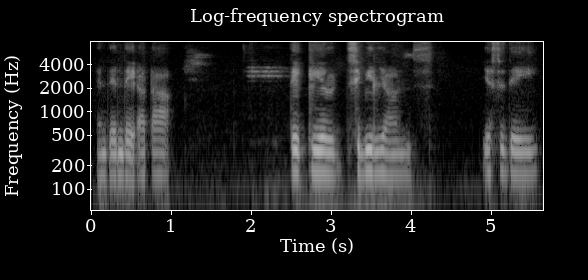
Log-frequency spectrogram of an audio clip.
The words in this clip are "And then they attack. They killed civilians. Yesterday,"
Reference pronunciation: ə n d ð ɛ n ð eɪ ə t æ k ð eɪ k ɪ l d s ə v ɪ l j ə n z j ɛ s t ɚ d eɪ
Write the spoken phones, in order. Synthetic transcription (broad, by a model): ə n d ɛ n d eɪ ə t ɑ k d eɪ k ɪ l d s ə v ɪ l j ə n s j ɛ s t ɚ d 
